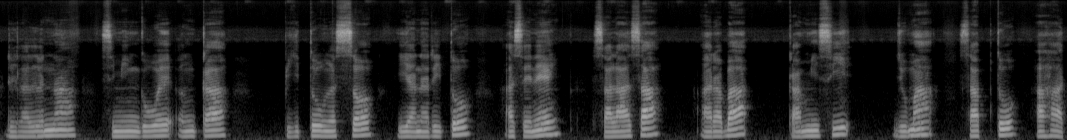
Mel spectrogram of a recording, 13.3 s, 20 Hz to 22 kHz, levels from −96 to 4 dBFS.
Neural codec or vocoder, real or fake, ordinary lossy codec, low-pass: vocoder, 48 kHz, 128 mel bands, Vocos; fake; none; none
